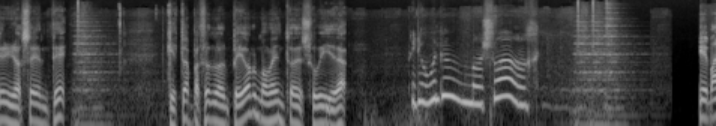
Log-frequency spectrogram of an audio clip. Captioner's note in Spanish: Efectos de sonido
